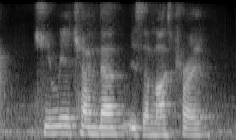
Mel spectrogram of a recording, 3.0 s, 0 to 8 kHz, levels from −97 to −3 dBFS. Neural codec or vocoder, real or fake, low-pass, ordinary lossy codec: codec, 16 kHz, 2 kbps, X-Codec, HuBERT features, trained on general audio; fake; 7.2 kHz; none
